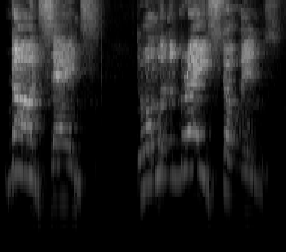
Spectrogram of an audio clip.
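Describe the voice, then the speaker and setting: A man voicing a loud, quarrelsome rustic troll who bellows indignantly in rough colloquial speech, in a read-aloud fantasy story. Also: very high voice, very animated, takes it slowly, roomy sound, recorded from a distance, voice pushed up, heavily acted.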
